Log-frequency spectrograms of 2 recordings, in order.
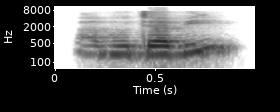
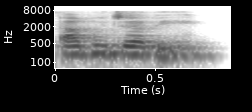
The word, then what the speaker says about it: Abu Dhabi: Abu Dhabi the capital of the Arabic United Amirits. Abu Dhabi it is originally or in the Arabic sorry in the Arabic language Abu Vabi.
